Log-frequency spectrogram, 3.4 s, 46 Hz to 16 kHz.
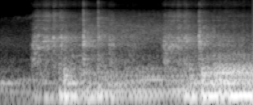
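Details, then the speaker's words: Yamaha R15 V3 at about 12,000 km, started after throttle body cleaning that was done because it was misfiring: single fires up and settles into a steady, even beat near four pulses a second with no rpm dips; normal idle. "भाई finally start होगी और पहले से अंदर पता चल रहा है अभी सही। आरपीएम ड्रॉप नहीं हो रहे ज़्यादा, और इसके आरपीएम के भी एक बार सेट कर देता हूँ।"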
